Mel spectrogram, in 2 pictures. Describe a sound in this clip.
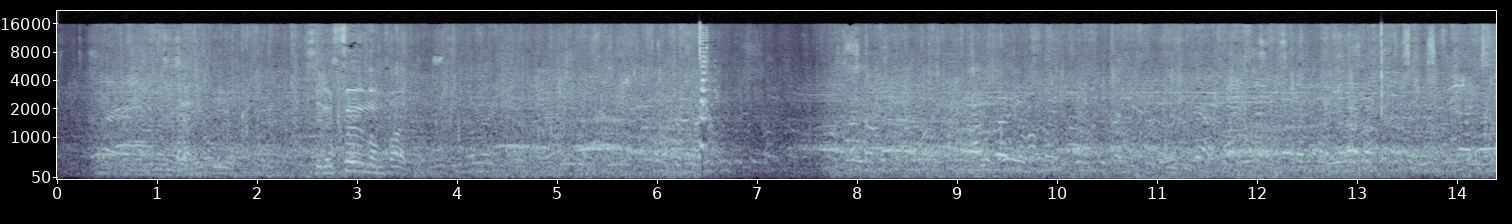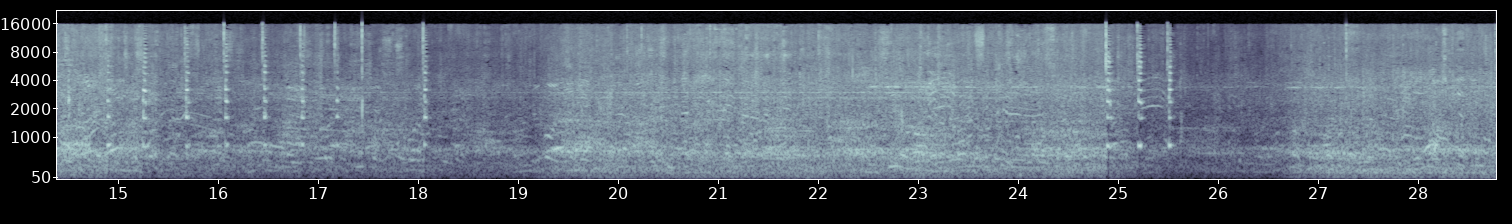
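A large crowd of football supporters chants outdoors.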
